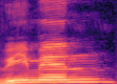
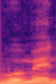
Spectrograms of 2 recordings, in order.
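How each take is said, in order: First: The first vowel sounds like 'wih'. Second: The first vowel sounds like 'woo'. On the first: The speaker calls it right. "इसका right answer हो जाता है वीमेन" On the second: The speaker calls it wrong. "ये वुमेन कर देते हैं लोग, ये गलत होता है"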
